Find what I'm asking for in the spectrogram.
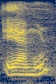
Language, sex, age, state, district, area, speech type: Assamese, female, 60+, Assam, Majuli, urban, spontaneous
